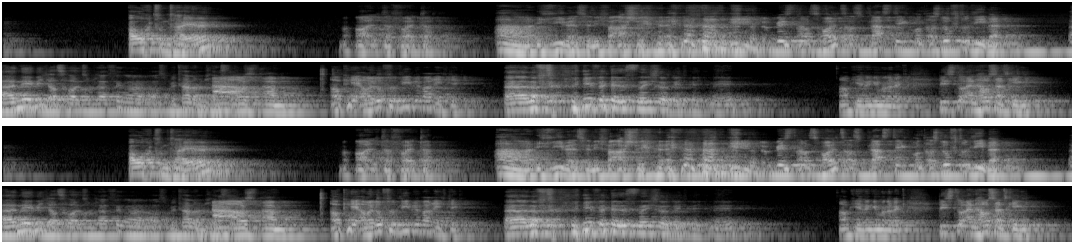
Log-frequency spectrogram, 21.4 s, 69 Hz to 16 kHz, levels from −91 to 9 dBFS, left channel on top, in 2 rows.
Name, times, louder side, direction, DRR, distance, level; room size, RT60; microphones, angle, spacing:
voice 1, 1.3-2.2 6.8-7.6 10.7-12.9 15.7-18.1, left 1 dB, 30° left, 2 dB, 4.2 m, -24 dB
voice 2, 3.4-4.3 4.9-10.0 12.8-13.6 14.0-15.3 19.1-21.0, right 1 dB, 40° right, 3 dB, 2.6 m, -26 dB
sound 1, 5.7-13.3, right 3 dB, 50° left, 1.4 m, -30 dB
25.5 x 23.0 x 5.6 m, 0.89 s
head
